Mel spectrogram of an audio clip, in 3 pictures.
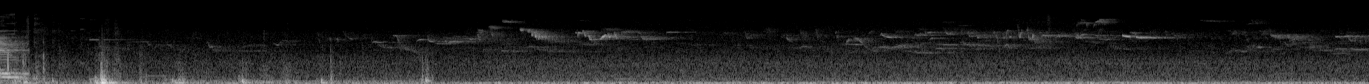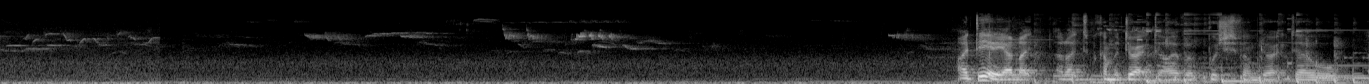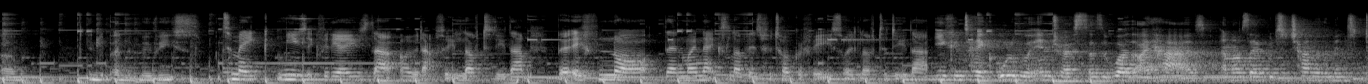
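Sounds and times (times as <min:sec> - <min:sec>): low outdoor rumble: 0:00.0 - 0:04.8
birds chirping and singing: 0:00.0 - 0:15.3, 0:22.6 - 0:41.0.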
